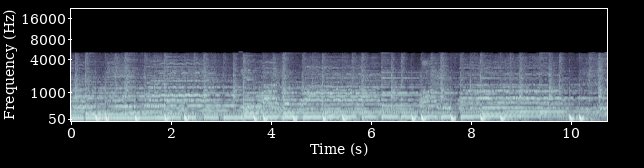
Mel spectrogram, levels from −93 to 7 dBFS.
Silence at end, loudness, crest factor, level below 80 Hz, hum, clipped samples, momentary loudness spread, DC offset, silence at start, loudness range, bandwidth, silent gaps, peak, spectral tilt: 0 s; -13 LUFS; 12 dB; -18 dBFS; none; under 0.1%; 4 LU; 0.3%; 0 s; 1 LU; 5.2 kHz; none; 0 dBFS; -9.5 dB/octave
